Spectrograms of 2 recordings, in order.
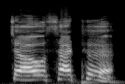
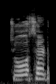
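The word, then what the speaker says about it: चौसठ: 64 ऐसे नहीं पढ़ना है। 64 64 पढ़ दोगे तो ओ की मात्रा का उच्चारण निकल जाएगा। औ करके उच्चारण निकालना है।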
